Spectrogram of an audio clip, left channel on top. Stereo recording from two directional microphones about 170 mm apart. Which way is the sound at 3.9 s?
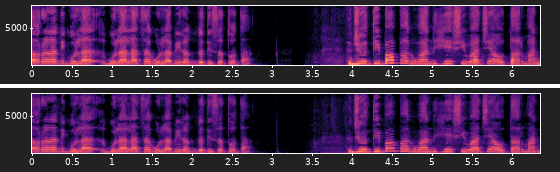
40° left (ahead or behind).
